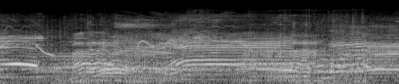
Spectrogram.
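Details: Several sheep bleating at once, their wavering, nasal calls overlapping and sliding up and down in pitch without a break for four seconds, some higher and thinner, others lower and rougher.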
